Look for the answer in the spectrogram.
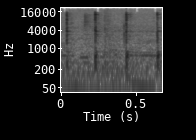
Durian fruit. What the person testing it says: bunyinya udah matang itu. Ini udah matang. Iya. Oh, empuk gitu ya, Kang Bunyinya kayak udah siap makan.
